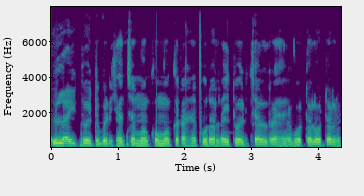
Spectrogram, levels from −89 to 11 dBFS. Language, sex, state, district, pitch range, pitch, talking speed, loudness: Hindi, male, Chhattisgarh, Sarguja, 115-130 Hz, 120 Hz, 205 wpm, -14 LUFS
